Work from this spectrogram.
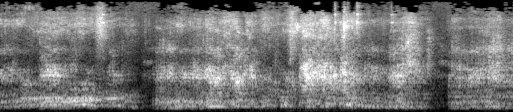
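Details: Jack Russell and Yorkie play tug of war, producing dense, rumbling growls that hold nearly unbroken for five seconds, swelling and easing with each tug, one brief dip near the end.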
